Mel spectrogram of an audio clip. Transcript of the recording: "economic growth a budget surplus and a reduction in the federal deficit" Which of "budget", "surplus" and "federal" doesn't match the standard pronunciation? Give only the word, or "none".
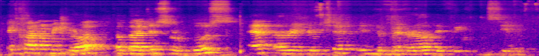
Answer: surplus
